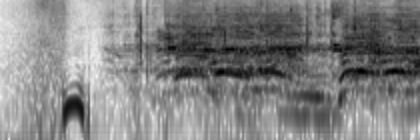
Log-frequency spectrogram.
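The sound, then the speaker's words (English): A crowd at a rally in Oakland cheers loudly as Alameda County District Attorney Pamela Price is introduced, with rising whoops and shouted voices riding over a steady, dense roar that starts after a short yell and holds strong to the end. “Alameda County District Attorney Pamela Price was introduced to cheers, and then she broke into song.”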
